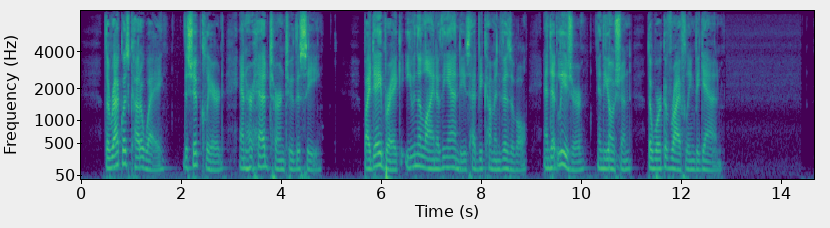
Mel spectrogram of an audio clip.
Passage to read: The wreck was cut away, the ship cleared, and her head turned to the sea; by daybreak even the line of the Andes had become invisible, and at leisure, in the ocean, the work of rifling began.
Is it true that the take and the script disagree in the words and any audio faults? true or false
false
